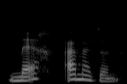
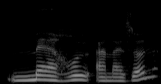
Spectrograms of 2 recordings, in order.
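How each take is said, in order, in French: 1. Le E final du premier mot est muet. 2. Le E final du premier mot se prononce. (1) "mais bien" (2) "On ne dira pas"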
